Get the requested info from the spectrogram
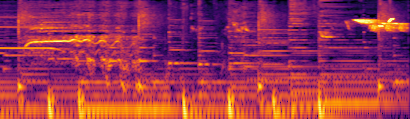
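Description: Horse neigh sound effect, one wavering whinny lasting about a second, over children's song backing music.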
